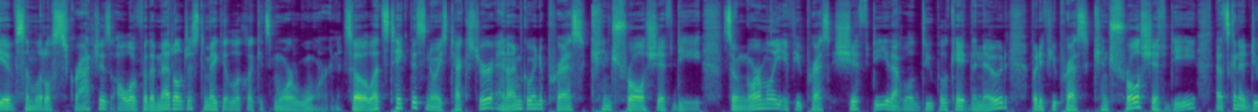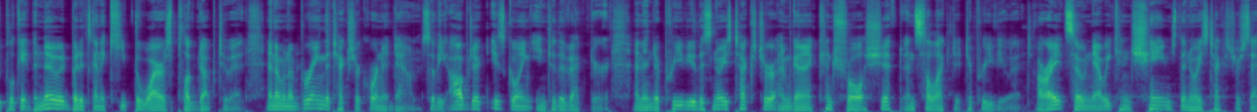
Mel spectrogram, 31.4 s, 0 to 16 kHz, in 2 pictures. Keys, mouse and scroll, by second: 3.5 middle click, 3.7-4.7 scroll up 4, 4.7 click, 5.8-8.9 middle drag, 11.7-14.0 drag, 14.0 ctrl+shift+d, 18.0 click, 19.4 middle click, 19.7 click, 20.1-25.9 middle drag, 27.0 ctrl+shift+click, 27.7 middle click, 27.9-29.2 scroll up 4, 29.2-30.3 scroll up 1, 30.3-31.4 middle drag.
